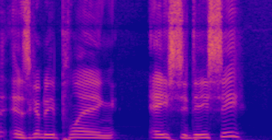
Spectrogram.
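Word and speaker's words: Esidisi: So haven't seen it myself, but Justin is going to be playing Eisidisi. It's not spelled that way, but that's apparently how it's pronounced.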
